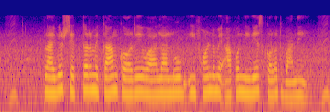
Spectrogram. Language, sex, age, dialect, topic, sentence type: Bhojpuri, female, 18-24, Northern, banking, statement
